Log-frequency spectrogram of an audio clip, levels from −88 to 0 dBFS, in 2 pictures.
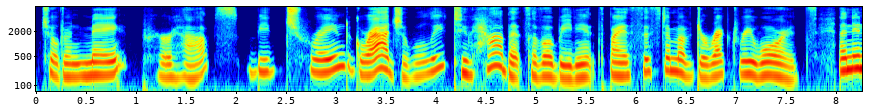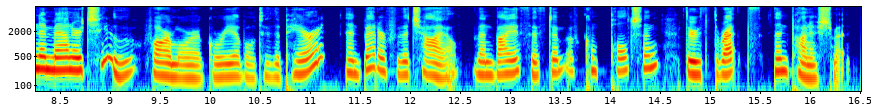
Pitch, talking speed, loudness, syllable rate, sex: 200 Hz, 155 wpm, -20 LUFS, 4.3 syllables/s, female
